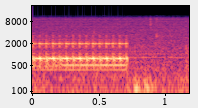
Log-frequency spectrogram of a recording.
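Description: A telephone rings with a steady electronic tone, loud and close, and then cuts off abruptly into quiet room noise.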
